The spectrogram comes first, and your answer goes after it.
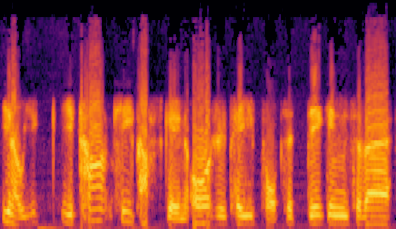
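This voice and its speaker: A British man speaking as a campaigner in a radio interview, explaining and arguing in a halting way with many filled pauses. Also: mid-range voice, fairly bright tone, no echo, rough recording. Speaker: political campaigner and interview guest.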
